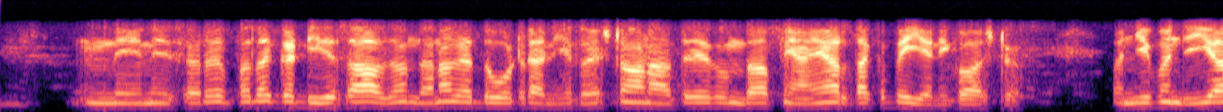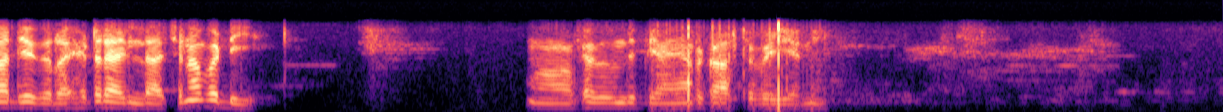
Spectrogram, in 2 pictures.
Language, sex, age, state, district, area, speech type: Dogri, male, 18-30, Jammu and Kashmir, Samba, rural, conversation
